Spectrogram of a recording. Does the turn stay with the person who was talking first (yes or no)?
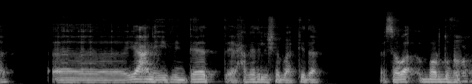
no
